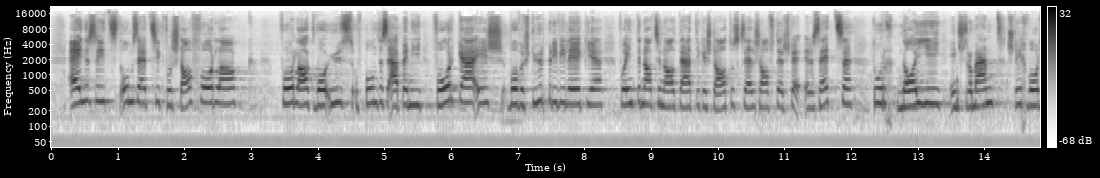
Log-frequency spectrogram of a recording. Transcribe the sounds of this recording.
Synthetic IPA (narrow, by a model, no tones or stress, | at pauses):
ʔaɪnəɾsit͡stʊmsɛt͡sɪkfoʃtɑf | foːrlɑːɡvoʔyːsufb̥ʊndəsɛbənifoːɾkæːʔɪʃʋoʋɪʃtyːɾprivileːɡiəfoɪntəɾnɑt͡sjonɑːltɛːtɪɡəʃtɑːtʊsksɛlʃɑftəɛɾsɛt͡sə | d̥ʊɾχnɔʏiɪnʃtɾumæntʃtɪχvɔr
